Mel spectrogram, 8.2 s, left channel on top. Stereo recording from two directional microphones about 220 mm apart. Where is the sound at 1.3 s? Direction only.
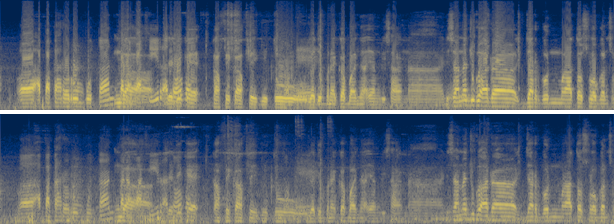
15° left (ahead or behind).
